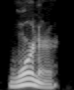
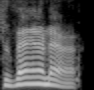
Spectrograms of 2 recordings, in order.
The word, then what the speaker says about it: Werner: Warner. And and Warner says, quote, with angry eyes, it's pronounced Werner.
